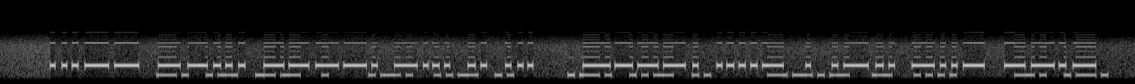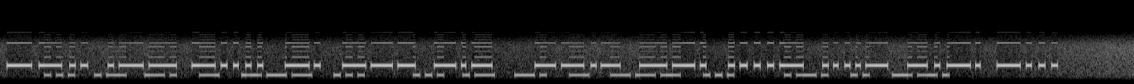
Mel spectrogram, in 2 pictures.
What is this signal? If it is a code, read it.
Morse code, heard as two keyed tones. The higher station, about 21 wpm, 890 Hz: 379BIS 94ELXQ ZW6NOK QG44CB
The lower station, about 20 wpm, 440 Hz: NAME RUI RUI QTH NR SANTOS SANTOS RIG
